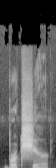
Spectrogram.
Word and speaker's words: Berkshire: It is in Berkshire County. That's pronounced Berkshire. Okay.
